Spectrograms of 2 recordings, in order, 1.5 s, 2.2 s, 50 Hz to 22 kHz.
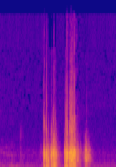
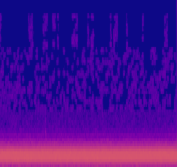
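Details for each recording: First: Canadian Westinghouse Model 684 radio with IF bypass, volume at full on a shortwave band: sharp crackling bursts over near silence with no background noise hiss; cause not yet found. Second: Canadian Westinghouse Model 684 radio with a sweep generator feeding the IF bypass: a steady, even buzz with a high edge comes through the speaker, showing the IF path is working.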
